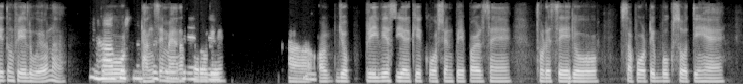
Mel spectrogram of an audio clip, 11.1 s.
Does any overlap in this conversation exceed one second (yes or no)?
yes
